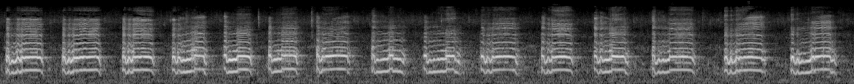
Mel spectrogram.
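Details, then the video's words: Bali green junglefowl delivering a steady run of loud, harsh, clipped notes, about thirteen in eight seconds, each a brief nasal bark with rich overtones, no other clear sounds. "Masteran Suara Ayam Hutan Hijau Bali (Sound Asli)"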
